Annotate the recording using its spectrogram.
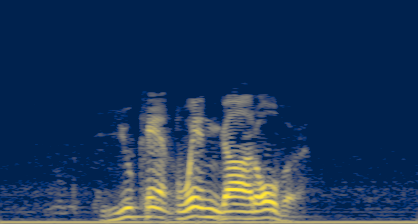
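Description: An elderly man speaks with feeling through a clip-on microphone.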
